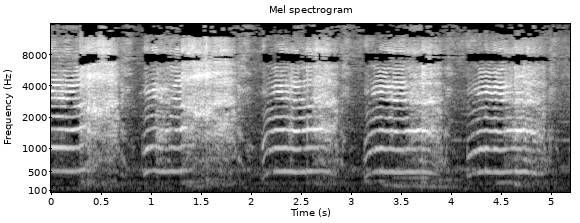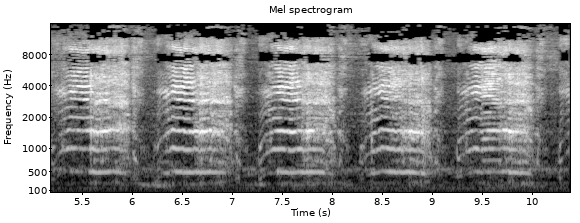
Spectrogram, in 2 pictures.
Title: This newborn with fetal fat on his face is crying for the first time, it's so cute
